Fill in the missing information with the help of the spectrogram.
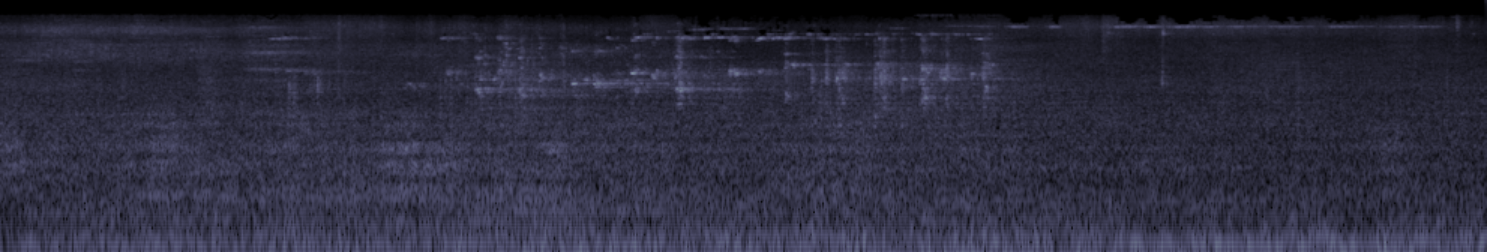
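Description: Train moving along the tracks with a steady low rumble, with scattered high-pitched squeals between about two and nine seconds in.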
